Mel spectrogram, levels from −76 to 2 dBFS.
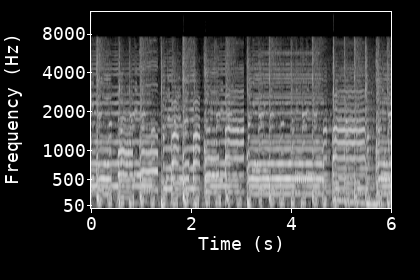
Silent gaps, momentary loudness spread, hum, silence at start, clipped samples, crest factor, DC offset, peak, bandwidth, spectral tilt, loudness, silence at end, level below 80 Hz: none; 2 LU; none; 0 s; under 0.1%; 12 dB; under 0.1%; 0 dBFS; 8 kHz; -5 dB/octave; -13 LUFS; 0 s; -30 dBFS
